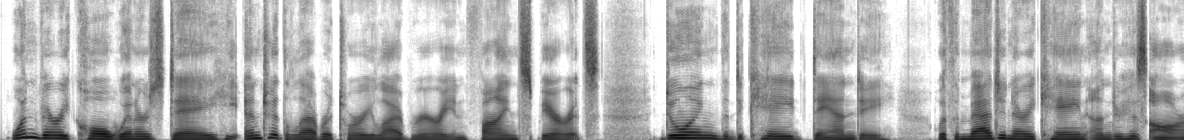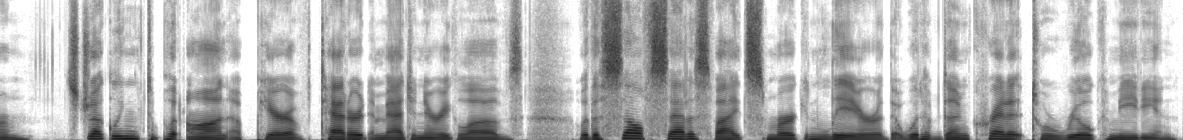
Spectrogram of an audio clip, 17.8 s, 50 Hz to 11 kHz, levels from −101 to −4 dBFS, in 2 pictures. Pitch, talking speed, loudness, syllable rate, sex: 160 Hz, 165 wpm, -20 LUFS, 5.1 syllables/s, female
